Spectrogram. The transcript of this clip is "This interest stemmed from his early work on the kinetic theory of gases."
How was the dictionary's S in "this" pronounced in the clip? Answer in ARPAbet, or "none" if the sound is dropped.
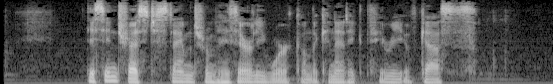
S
